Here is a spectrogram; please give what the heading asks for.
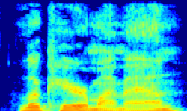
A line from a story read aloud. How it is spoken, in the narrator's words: I said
